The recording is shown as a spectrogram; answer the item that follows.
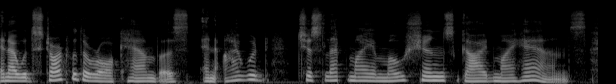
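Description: This woman has a normal speaking voice with a fairly low pitch. She talks at a fairly slow pace with ordinary pitch variation. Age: 60s. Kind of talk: casual interview conversation.

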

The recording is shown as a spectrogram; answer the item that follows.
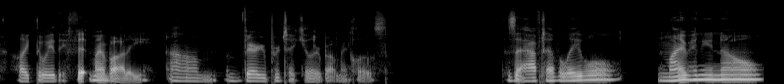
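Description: A woman with a Texan accent speaks at a fairly quick pace in a very deep, low pitch and a dark, mellow tone. Her delivery has very wide pitch swings and big swings in loudness, in a dry, close sound with no echo. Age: 30s. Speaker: podcast host. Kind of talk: casual chat. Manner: animated. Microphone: new microphone.

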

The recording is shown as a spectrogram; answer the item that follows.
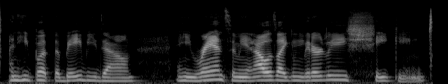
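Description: In a very clean recording with a silent background, a woman talks at a fairly quick pace. Her pitch is fairly low and her intonation monotone and flat. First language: Spanish. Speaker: military service member. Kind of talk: casual chat.

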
